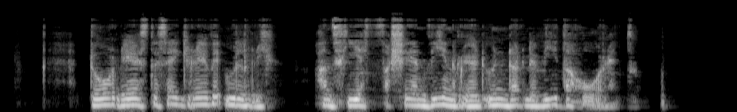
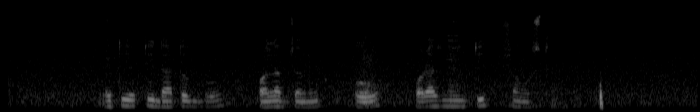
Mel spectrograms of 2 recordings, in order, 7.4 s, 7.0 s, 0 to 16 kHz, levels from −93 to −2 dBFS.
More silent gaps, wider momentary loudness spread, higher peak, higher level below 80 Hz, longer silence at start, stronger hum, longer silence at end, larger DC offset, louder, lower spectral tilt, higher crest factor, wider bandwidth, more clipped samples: first, 2.85-2.92 s, 6.50-6.60 s vs none; first, 11 LU vs 8 LU; first, -10 dBFS vs -38 dBFS; first, -68 dBFS vs under -90 dBFS; first, 0.9 s vs 0.1 s; neither; first, 0.75 s vs 0 s; neither; first, -26 LUFS vs -63 LUFS; about the same, -5.5 dB/octave vs -5 dB/octave; second, 16 dB vs 26 dB; second, 9.6 kHz vs 11 kHz; neither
